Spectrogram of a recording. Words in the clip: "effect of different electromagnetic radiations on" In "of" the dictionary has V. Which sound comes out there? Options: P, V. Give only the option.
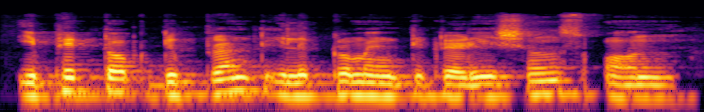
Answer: P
